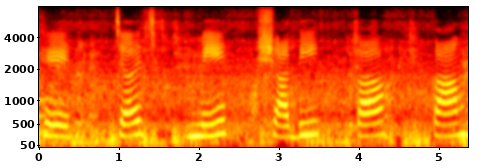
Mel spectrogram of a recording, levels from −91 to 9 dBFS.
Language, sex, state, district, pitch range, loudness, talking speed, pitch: Hindi, female, Madhya Pradesh, Dhar, 245-270 Hz, -14 LUFS, 65 wpm, 255 Hz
